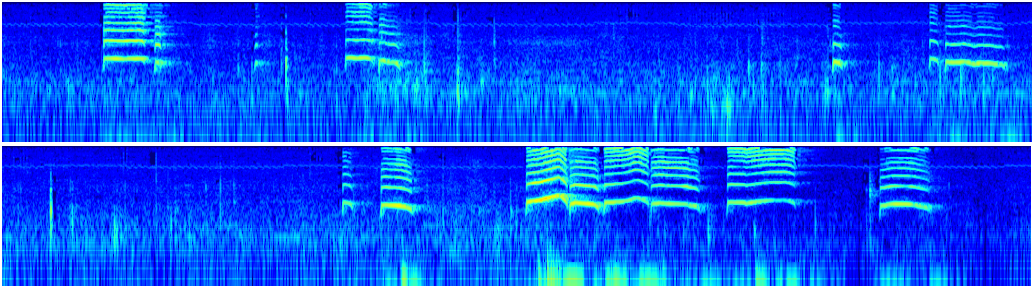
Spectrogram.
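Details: Rat Terriers Newton and Twinkie tussling inside the house; isolated squeals at first, then a dense run of arched, repeated squeaks before fading.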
